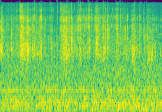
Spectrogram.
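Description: Parchment paper crinkling and rustling in irregular bursts as a zucchini is wrapped in it by hand, over a steady, fairly loud background noise with a faint constant hum.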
